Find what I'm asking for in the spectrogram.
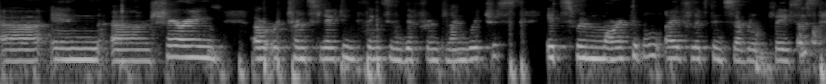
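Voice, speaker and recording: A woman with a non-native accent speaks fairly slowly at a medium pitch, somewhat breathy, with a dark, mellow tone, fairly even intonation and audible room echo. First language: not English. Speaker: conference speaker. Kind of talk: conference keynote.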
